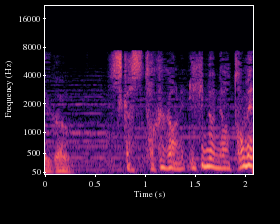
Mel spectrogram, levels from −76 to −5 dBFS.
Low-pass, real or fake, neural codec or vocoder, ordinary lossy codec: 7.2 kHz; real; none; none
